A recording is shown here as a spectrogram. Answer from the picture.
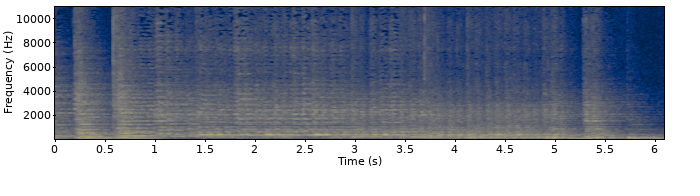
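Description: Two solo cellos with a string chamber orchestra playing: short accented strokes in the first second, then long held notes, with a low bass note coming in about five seconds in.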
